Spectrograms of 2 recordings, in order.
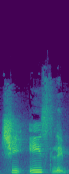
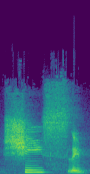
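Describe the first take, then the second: First: She and is are both said in full. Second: She is is contracted to one syllable. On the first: This is the written form. "In writing, you have to write clearly" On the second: This is the spoken form. "in speaking, you can say quickly"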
